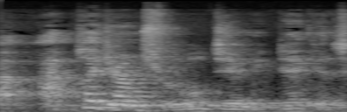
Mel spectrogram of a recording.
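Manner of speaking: ordinary talk, nothing marked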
